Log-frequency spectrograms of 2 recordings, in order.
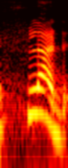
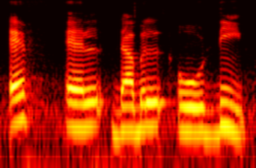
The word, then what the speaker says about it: flood: When you say flood, it is F-L-O-O-D, flood. But blood and flood are not pronounced as food.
